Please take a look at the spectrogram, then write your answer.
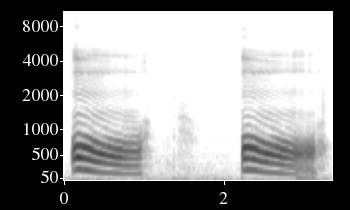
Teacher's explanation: you need to drop the lower jaw a long way to make a big space inside the mouth and round the lips. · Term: OR sound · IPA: /ɔː/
